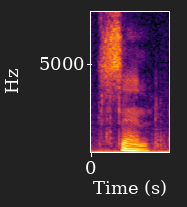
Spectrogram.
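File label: "send", Nigerian Pidgin, male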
